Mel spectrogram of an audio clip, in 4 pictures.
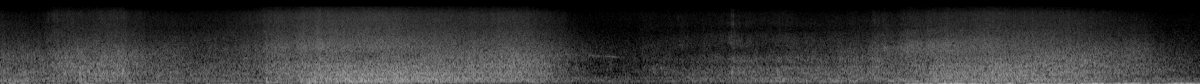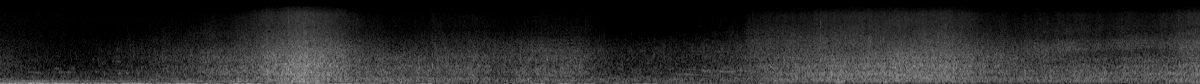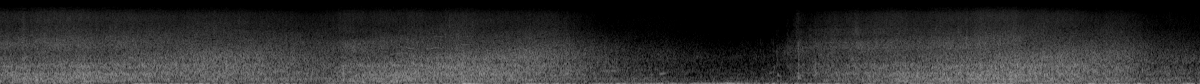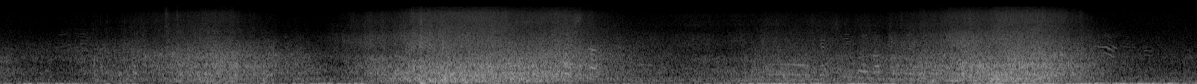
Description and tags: Recorded at a beach in Santa Marta, Colombia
